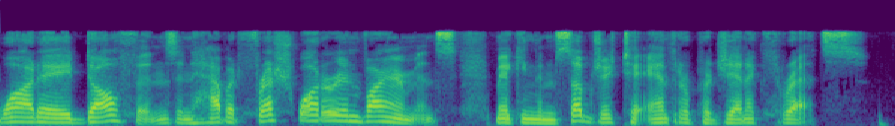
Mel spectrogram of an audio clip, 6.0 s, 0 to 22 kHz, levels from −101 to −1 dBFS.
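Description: At 3.34 to 3.37 s the speech shows concealed Bluetooth headset packet loss: roughly 30 ms of audio never arrived from the headset, which fits a short run of about four lost packets. The receiver bridged the gap by repeating the closest-matching slice of the preceding waveform, so the moment sounds like a brief buzzy, held tone at steady level, followed by a slight warble as the real signal resumes through the wideband mSBC link.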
